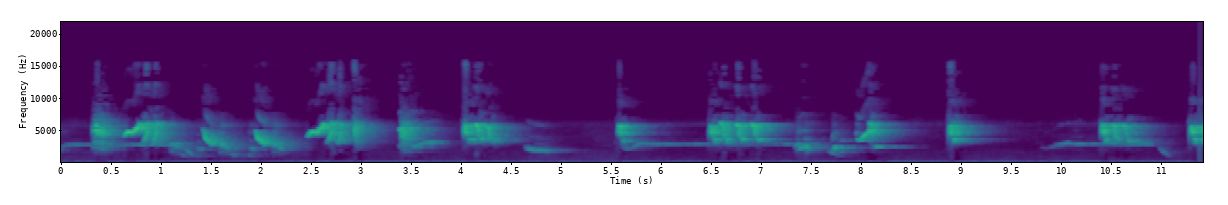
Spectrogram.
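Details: Oriental magpie-robin singing in the morning: high, sharp phrases, each a clear whistle that slides into a buzzy burst. They repeat about once every second with short pauses between them.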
